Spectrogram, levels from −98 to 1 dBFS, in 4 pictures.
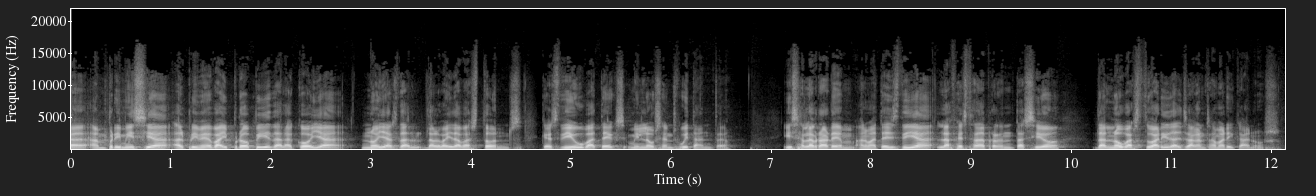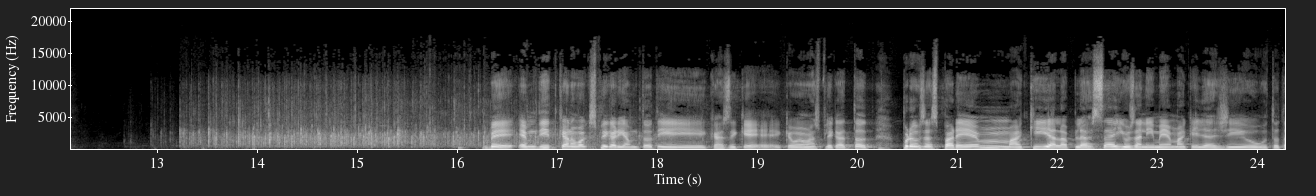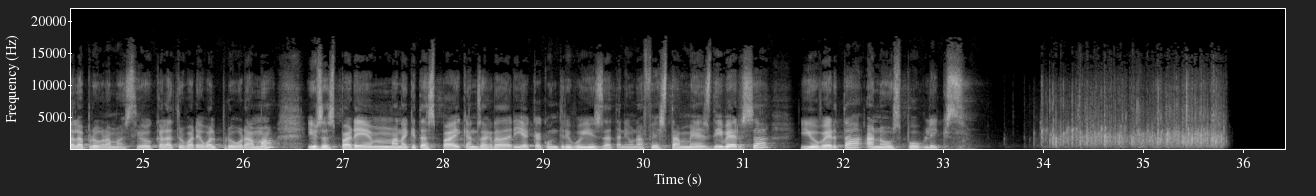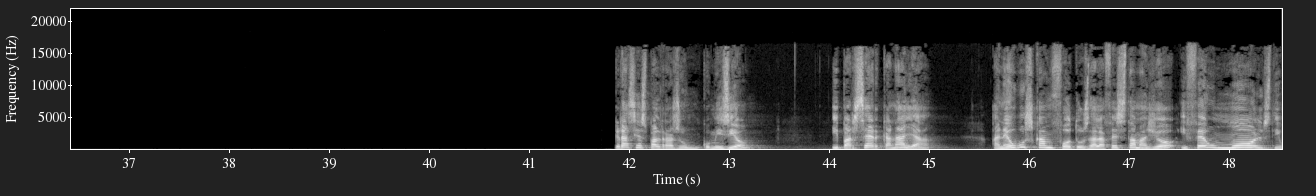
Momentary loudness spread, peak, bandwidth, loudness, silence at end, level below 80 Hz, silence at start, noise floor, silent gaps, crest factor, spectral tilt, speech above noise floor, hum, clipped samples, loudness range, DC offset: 17 LU; 0 dBFS; 17.5 kHz; -20 LUFS; 0 s; -66 dBFS; 0 s; under -90 dBFS; none; 20 dB; -3.5 dB/octave; over 70 dB; none; under 0.1%; 17 LU; under 0.1%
